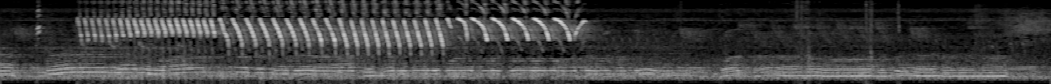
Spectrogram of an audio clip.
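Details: Tutor recording for young canaries: a canary gives a loud, rapid, high-pitched trill for about five seconds, shifting into sweeping pulsed notes, then stops. Steady low wavering tones carry on underneath and remain alone afterward.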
